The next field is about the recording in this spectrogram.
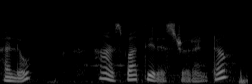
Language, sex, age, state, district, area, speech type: Kannada, female, 30-45, Karnataka, Shimoga, rural, spontaneous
